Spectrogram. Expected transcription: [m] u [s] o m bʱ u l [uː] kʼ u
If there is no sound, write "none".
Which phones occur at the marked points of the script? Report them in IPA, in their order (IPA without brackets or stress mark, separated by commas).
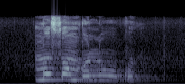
m, s, uː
